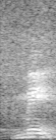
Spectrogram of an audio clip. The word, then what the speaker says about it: mais: कैल्कासोस मींस something, इसका मतलब होता है सम, और चूज का मतलब होता है थिंग। मे, MAIS, मेस नहीं है, मे है, MAI, इतना प्रोनाउंस होगा, एस प्रोनाउंस नहीं होता।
